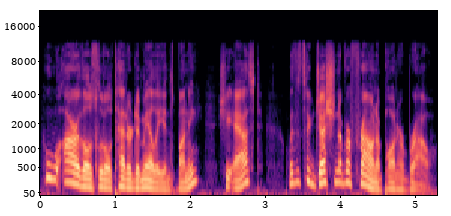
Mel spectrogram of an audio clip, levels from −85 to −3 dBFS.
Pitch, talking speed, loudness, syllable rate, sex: 145 Hz, 190 wpm, -18 LUFS, 6.1 syllables/s, male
